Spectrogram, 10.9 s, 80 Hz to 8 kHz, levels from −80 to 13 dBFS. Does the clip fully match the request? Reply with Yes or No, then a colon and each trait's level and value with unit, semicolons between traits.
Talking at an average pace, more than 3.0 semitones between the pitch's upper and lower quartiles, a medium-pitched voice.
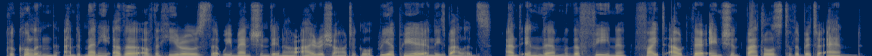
No: average, 175 wpm; average, 3.6 semitones; low, 110 Hz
